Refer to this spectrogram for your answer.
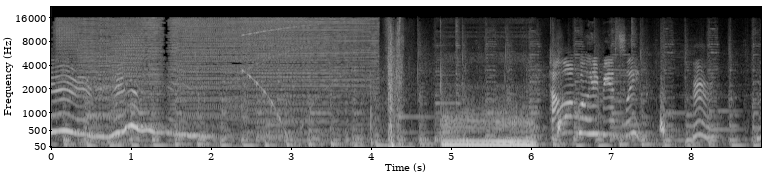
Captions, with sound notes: Go to sleep! (beams activating) (splat) (snoring) - How long will he be asleep?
